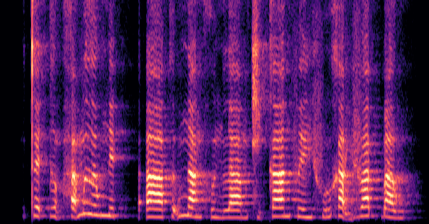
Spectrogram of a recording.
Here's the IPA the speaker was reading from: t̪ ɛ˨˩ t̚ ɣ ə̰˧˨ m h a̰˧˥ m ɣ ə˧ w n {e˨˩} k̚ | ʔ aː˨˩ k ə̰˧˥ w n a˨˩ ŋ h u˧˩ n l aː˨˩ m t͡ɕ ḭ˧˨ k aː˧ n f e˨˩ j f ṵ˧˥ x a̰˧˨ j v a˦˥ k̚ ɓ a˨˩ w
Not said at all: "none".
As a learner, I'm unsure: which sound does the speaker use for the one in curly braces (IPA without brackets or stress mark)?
e˨˩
